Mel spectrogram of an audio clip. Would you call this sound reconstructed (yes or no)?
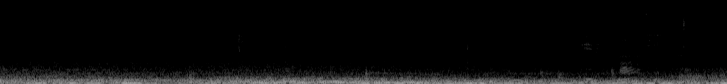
no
